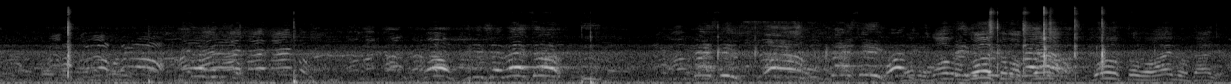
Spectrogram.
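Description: Footballers shouting short calls to each other across the pitch during open play, with a few sharp knocks from the ball being kicked. A cluster of the knocks comes near the end.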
